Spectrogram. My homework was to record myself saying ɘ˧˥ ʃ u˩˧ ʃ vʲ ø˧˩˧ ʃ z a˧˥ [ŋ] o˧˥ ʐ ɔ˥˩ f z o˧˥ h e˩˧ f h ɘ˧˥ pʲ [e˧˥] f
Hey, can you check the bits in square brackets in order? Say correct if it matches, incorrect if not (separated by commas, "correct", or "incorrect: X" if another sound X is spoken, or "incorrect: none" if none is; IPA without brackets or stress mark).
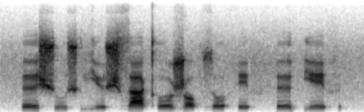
incorrect: kʼ, correct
